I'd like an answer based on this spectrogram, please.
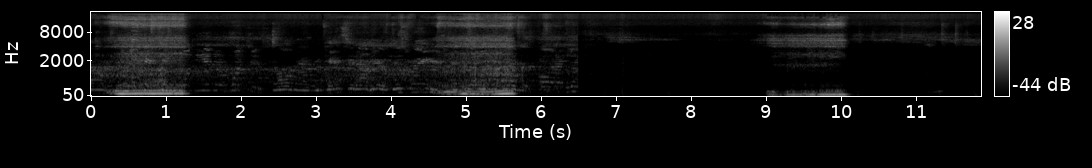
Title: didn't think a dog could snore this loud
